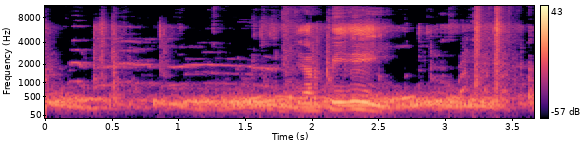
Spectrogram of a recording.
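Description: Imported Taiwan pigeons coo close by in a loft, soft throaty calls repeating over a few seconds while someone talks over them.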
